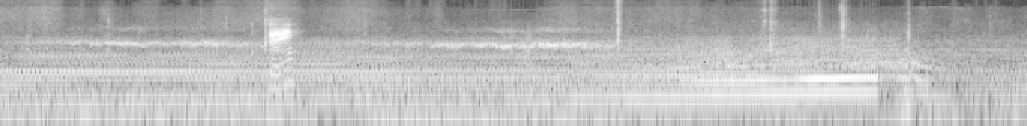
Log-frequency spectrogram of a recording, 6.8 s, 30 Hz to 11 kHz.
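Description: A 2025 Mercedes GLE 53 AMG hybrid coupe engine drones and rises through gear changes on twisty roads, swelling to a strong rev near the end, with a brief spoken word over it.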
